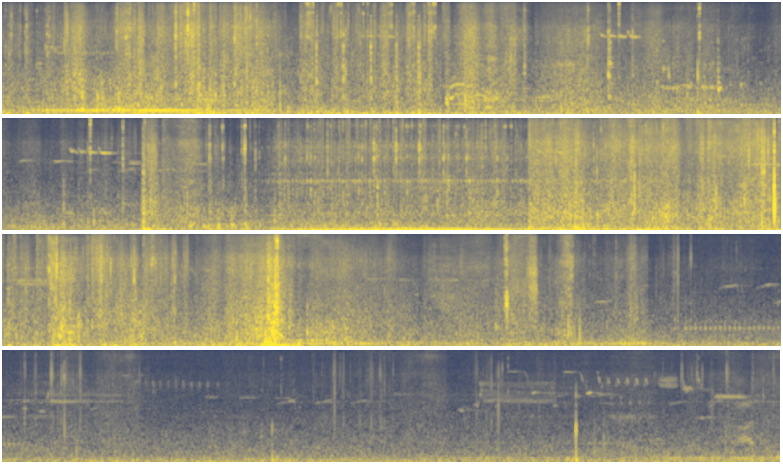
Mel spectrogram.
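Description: Footsteps and rustling through dry grass, with clothing rubbing close to a chest-mounted camera. The rustling is busiest over the first twenty seconds, then dies down to quieter handling.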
